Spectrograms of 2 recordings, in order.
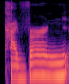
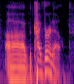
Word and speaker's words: Kyverno: recently was talking about um kyvern i'm going to mispronounce it now kyverno another policy engine for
